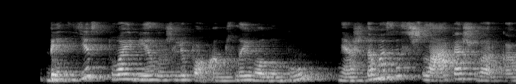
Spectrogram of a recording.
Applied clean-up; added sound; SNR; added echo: none; none; none; reverberation time 0.7 s.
